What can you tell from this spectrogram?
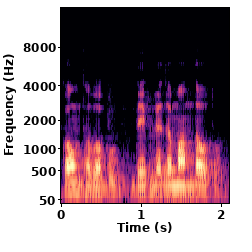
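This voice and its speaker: Man acting a sensible Haryanvi brother, medium pitch. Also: fairly even intonation, moderate pace, a little mellow, close to an everyday voice. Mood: coaxing. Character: sensible married brother coaxing his sibling. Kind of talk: web serial family drama acting.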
